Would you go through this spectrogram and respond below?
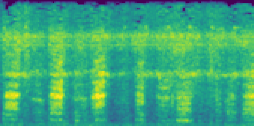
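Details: Female American Bully, nine months old, panting hard during rope play: fast, even, breathy huffs of about four per second, close and clear.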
